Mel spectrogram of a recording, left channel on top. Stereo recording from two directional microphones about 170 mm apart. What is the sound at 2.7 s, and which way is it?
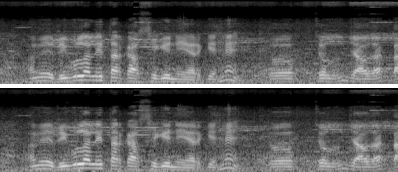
Speech, 15° right (ahead or behind).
